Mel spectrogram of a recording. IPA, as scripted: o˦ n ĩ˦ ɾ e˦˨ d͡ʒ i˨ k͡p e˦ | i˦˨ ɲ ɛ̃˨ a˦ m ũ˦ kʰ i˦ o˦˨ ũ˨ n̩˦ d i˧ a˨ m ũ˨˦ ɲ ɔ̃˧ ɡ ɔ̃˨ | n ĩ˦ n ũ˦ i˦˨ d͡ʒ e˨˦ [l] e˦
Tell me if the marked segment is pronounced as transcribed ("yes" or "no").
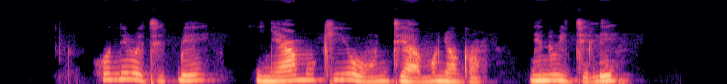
yes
